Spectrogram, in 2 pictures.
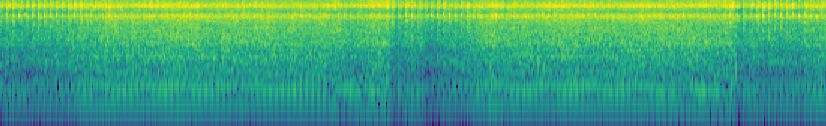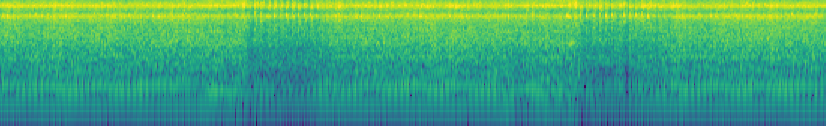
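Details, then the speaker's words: Honda-powered Husqvarna mower: hunts up and down about every two seconds in a steady surge; owner doubts the choke, suspects the carburetor emulsion tube needs removing. Cause unconfirmed. "I mean we didn't run it long enough for the choke to come off so I don't know if it's flooding out or what I'm not really sure"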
